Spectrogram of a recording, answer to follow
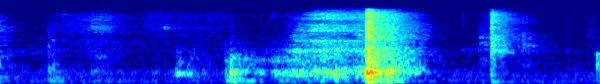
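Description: Plastic cutting plates of a die-cutting machine being handled. There is a sharp clack about a second in and a lighter click soon after.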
